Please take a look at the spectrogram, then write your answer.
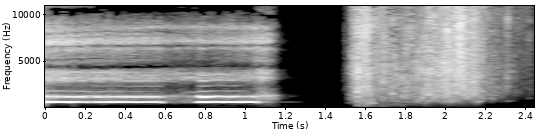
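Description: A drawn-out voiced moan breaks off, and after a short silence comes a loud, breathy gasp of sharply inhaled air that fades out. No words are spoken.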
